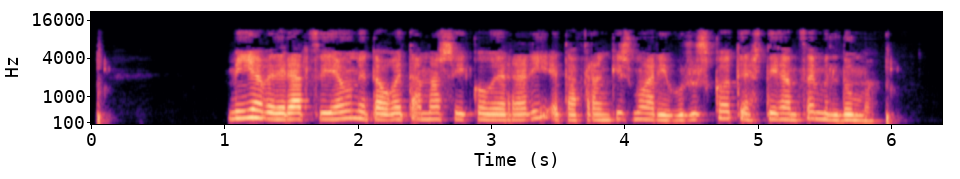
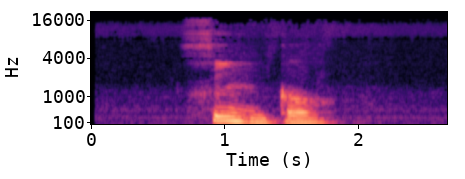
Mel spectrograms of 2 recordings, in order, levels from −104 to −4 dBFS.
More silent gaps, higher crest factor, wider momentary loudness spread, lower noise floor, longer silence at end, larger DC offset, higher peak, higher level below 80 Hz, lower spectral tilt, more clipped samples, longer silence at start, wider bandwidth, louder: neither; about the same, 18 dB vs 16 dB; second, 7 LU vs 20 LU; first, under -90 dBFS vs -65 dBFS; second, 0.4 s vs 0.9 s; neither; first, -2 dBFS vs -10 dBFS; about the same, -64 dBFS vs -64 dBFS; second, -4 dB/octave vs -8 dB/octave; neither; second, 0.05 s vs 0.8 s; second, 11.5 kHz vs 16.5 kHz; first, -19 LUFS vs -24 LUFS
